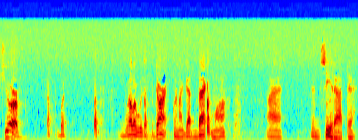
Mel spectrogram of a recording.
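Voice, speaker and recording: A man's voice: on the low side, takes it slowly, long pauses. A man acting a resentful, surly young farm son in a 1950s radio western, with a defiant rustic manner. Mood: evasive. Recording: dull, noisy vintage radio recording.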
